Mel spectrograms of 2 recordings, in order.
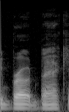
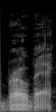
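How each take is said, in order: First: Brobeck with a T sounded before the b; T pronounced. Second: Brobeck with the T left silent. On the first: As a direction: say Brobeck as "brote-beck". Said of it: "It's technically". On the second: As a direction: say Brobeck as "bro-beck", no T sound. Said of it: "pronounce it like the T is silent". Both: Shown as a demonstration.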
